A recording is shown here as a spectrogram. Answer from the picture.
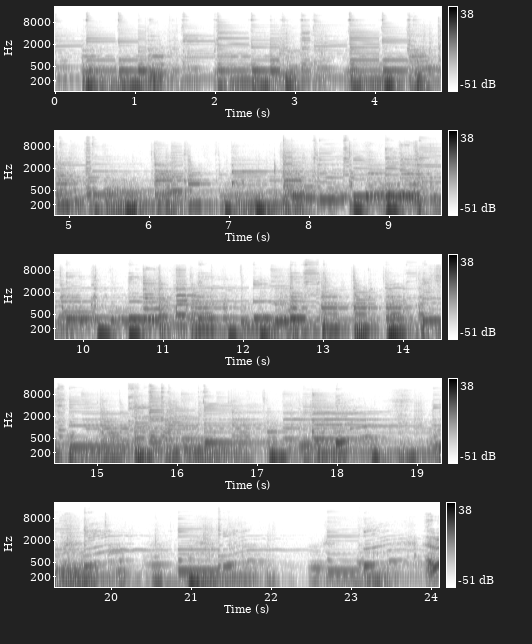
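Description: Instrumental break of a string-band song: strummed acoustic rhythm guitar and a slide diddley bow playing lead runs over a washtub bass, with sliding notes in the second half.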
